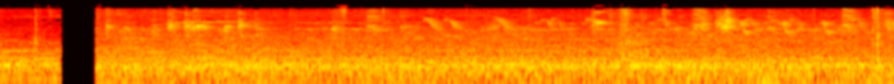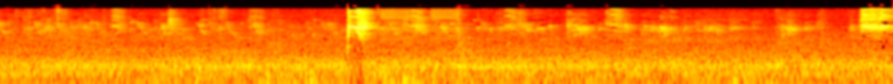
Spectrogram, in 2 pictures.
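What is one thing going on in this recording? Parakeets chirp and squeak in short calls.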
